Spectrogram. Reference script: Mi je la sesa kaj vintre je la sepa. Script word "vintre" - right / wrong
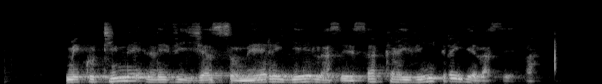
right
